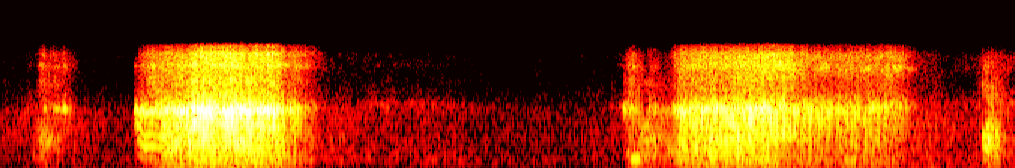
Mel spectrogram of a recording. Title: roncando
